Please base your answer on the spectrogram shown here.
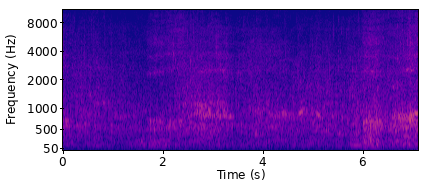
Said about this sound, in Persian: مدت زیادیه که آب در از اون سوراخ پایین میریزه. بعد جوری اینجا رو به لجن کشیده.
